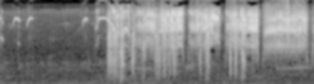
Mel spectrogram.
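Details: A canary in its cage, reacting to a camera it sees for the first time, gives a few short upslurred whistles, then breaks into a loud, dense, rolling trill that runs almost without pause.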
